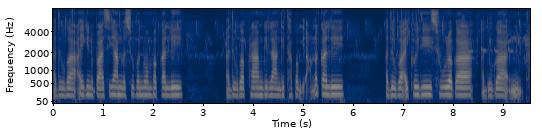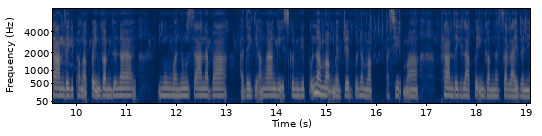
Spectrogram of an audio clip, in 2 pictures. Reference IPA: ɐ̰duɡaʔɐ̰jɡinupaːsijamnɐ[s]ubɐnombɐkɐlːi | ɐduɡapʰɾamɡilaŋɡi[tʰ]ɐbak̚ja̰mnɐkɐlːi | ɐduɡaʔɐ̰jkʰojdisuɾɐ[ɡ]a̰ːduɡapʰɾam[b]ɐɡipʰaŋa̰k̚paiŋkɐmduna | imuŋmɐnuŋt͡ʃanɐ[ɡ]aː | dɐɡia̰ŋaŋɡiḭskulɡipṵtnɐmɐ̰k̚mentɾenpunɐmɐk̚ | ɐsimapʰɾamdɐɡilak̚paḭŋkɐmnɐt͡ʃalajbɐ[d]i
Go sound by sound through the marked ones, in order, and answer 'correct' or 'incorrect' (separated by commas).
correct, correct, correct, incorrect, incorrect, incorrect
